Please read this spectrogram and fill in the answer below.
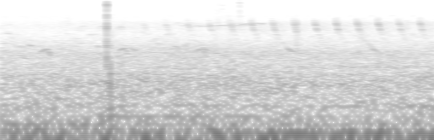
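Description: Quiet outdoor ambience: a low steady hum, with a faint, high, rapid chirping trill of about nine notes a second starting about half a second in.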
